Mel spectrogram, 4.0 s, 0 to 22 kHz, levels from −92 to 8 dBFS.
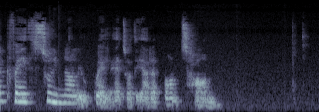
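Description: No technical faults can be heard in this speech recording.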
